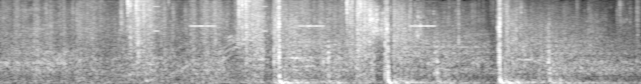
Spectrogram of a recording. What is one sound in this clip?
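Gunshots ring out in loud single bangs.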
